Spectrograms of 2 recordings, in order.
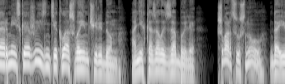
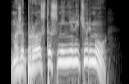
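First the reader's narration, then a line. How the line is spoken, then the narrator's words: Impatient exclamation. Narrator (Russian): Авардан начал терять терпение и воскликнул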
